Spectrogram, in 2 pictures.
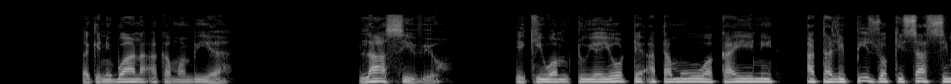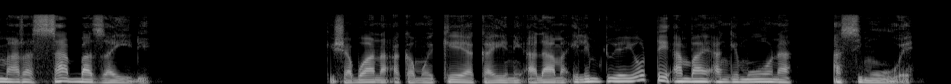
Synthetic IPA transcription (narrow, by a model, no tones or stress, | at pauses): lakiniɓwana̰ʔakamwambia | lasivjɔ̰ | ikiwam̩tujɛjɔtɛʔatamuuakaini | atalipizwakisasimaɾasaɓazaiɗḭ | kiʃaɓwana̰ʔa̰kamwɛkɛakainiʔalama̰ʔilim̩tujɛjɔtɛʔambajɛʔaŋɡɛmuɔna | asimuṵɛ̰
